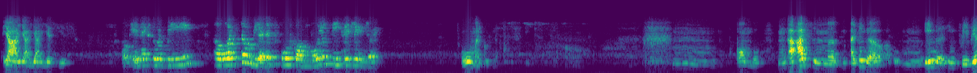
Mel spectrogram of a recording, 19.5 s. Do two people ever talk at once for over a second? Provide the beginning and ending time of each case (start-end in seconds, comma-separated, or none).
none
